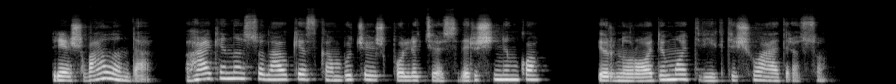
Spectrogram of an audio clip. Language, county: Lithuanian, Kaunas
